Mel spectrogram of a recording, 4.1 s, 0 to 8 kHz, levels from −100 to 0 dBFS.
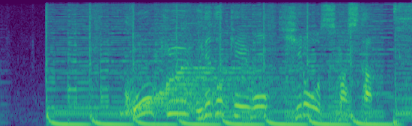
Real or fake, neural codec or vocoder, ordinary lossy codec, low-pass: real; none; none; 7.2 kHz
